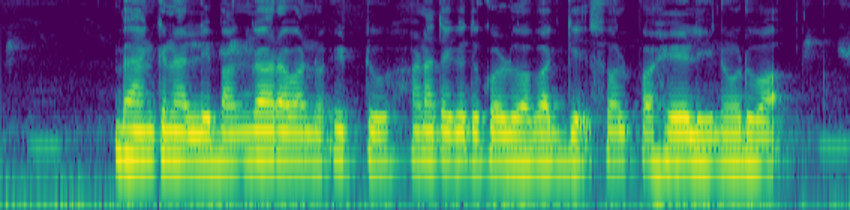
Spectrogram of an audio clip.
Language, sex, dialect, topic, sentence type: Kannada, male, Coastal/Dakshin, banking, question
